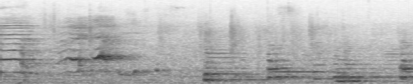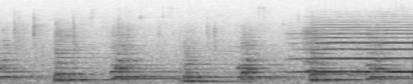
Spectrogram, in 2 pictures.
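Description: School string orchestra of violins and cellos starting a piece with a music-box-like opening: a steady repeating figure of short, separated notes begins about two seconds in. Near the end it swells into fuller, louder held chords.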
